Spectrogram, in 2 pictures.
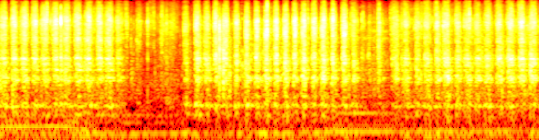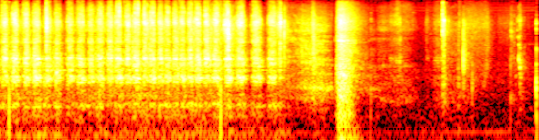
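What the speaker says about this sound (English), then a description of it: "Sandpaper." Sandpaper rubbing steadily back and forth over a carved wooden war club, a dense, continuous scratchy rasp close up, with a brief louder scrape near the end before the rubbing turns lighter and more intermittent.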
